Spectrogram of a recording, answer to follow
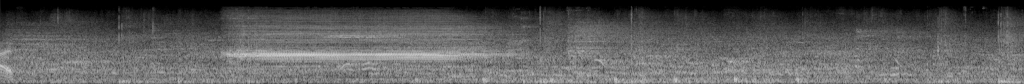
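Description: Gym scoreboard buzzer sounding one steady tone for about two seconds, starting a couple of seconds in, marking the end of a timeout. Around it, echoing gym noise of indistinct voices and a basketball bouncing.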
